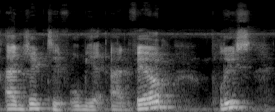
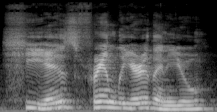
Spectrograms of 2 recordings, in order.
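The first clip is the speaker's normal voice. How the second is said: slow dictation; 3 semitones higher, 3 dB louder, slower than usual. Shown as a demonstration. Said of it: "Il est plus amical que toi".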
